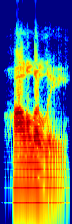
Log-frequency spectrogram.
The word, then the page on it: holily: American English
